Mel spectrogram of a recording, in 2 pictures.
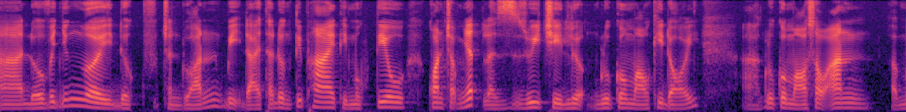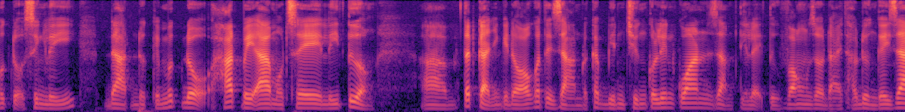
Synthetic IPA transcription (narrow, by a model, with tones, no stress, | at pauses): ʔːɗo˨˦jvəː˨˦jɲɨ̰˧˥ŋːɨ˨˩əjɗɨ˨˩ək̚t͡ɕə˧˩nɗwaː˨˦nɓḭ˧˨ɗaː˨˩jt̪ʰaː˨˦wɗɨ˨˩əŋt̪i˦˥p̚haː˧jt̪ʰi˨˩mʊ˨˩k͡p̚t̪i˧əwkwaː˧nt͡ɕɔ̰˧˨wŋ͡mɲə˦˥t̚laː˨˩zwi˧t͡ɕi˨˩lɨ̰˧˨əŋɣlu˧ko˧ma˨˦wxi˧ɗɔ˨˦j | ʔɣlu˧ko˧mɔ˨˦wsa˧wʔa˧nʔəː˧˩mɨ˦˥k̚ɗo̰˧˨sï˧ŋ̟li˨˦ɗaː˨˩t̚ɗɨ˨˩əkːaː˨˦jmɨ˦˥k̚ɗo̰˧˨haː˦˥t̚ɓe˧ʔaː˧mo˨˩t̚se˧li˨˦t̪ɨ˧˩əŋ | ʔːt̪ə˦˥t̚kaː˧˩ɲɨ̰˧˥ŋkaː˨˦jɗɔ˨˦kɔ˨˦t̪ʰe˧˩zaː˧˩mɗɨ˨˩əkaː˦˥k̚ɓi˨˦ənt͡ɕɨ˨˦ŋkɔ˨˦li˧ənkwaː˧nzaː˧˩mt̪i˨˩nlḛ˧˨t̪ɨ˧˩va˧wŋ͡mzɔː˨˩ɗaː˨˩jt̪ʰaː˨˦wɗɨ˨˩əŋɣə˧jzaː˧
